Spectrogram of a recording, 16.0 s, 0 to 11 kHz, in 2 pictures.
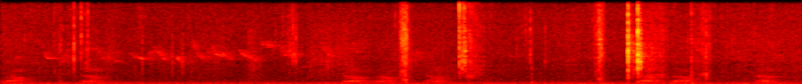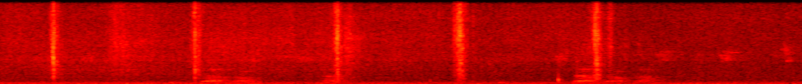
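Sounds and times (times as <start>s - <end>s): slime squishing and crackling: 4.0s - 7.2s.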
